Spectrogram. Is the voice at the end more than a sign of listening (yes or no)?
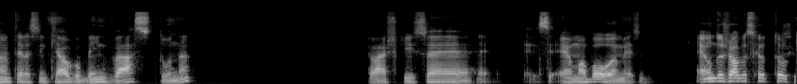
no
